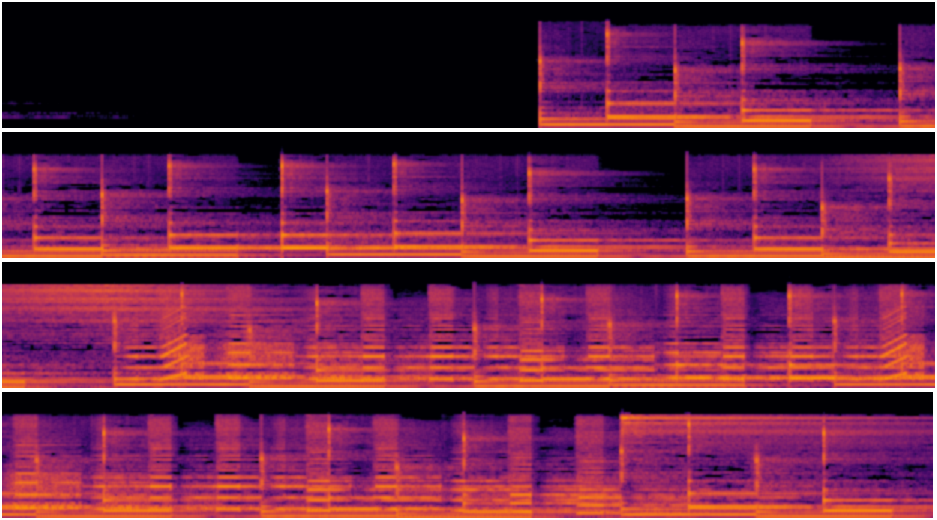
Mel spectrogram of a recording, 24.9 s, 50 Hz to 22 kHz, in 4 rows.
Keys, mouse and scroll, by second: 0.4-2.0 scroll down 1, 2.0 click, 2.9 space, 3.9 click, 4.6 click, 10.7 KP_1, 11.0 KP_0, 12.0 KP_Enter, 13.5 click, 14.3 click, 17.8 click, 20.8 click, 23.1 KP_2, 23.5 KP_Enter.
